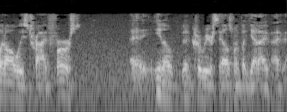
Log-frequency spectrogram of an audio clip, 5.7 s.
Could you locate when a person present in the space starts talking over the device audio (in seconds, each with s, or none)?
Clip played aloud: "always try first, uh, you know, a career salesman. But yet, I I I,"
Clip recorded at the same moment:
none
